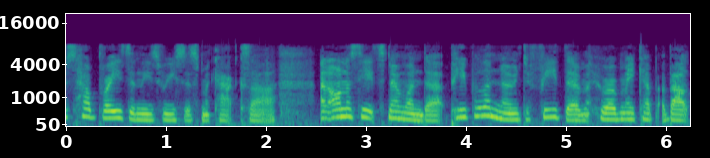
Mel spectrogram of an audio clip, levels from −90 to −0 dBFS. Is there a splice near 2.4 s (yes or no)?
no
